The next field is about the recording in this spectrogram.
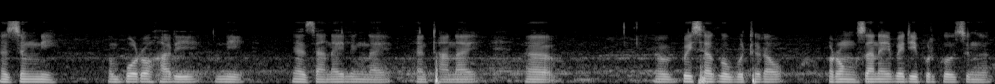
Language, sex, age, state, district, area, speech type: Bodo, male, 18-30, Assam, Chirang, rural, spontaneous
